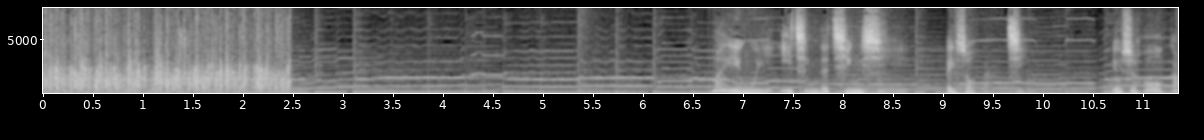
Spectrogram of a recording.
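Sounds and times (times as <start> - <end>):
audience applause: 0.0 - 2.5
speech: 6.8 - 9.9, 10.7 - 11.3.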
